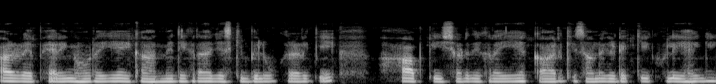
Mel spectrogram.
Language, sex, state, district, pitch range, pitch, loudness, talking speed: Hindi, male, Bihar, East Champaran, 135-140 Hz, 135 Hz, -19 LUFS, 215 wpm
